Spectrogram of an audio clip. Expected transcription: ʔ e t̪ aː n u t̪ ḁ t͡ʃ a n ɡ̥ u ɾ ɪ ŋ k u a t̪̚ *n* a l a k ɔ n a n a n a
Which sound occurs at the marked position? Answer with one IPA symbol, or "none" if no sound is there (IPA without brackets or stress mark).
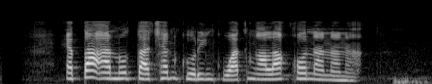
ŋ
